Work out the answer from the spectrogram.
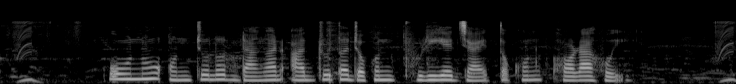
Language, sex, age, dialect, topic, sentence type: Bengali, female, 18-24, Rajbangshi, agriculture, statement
